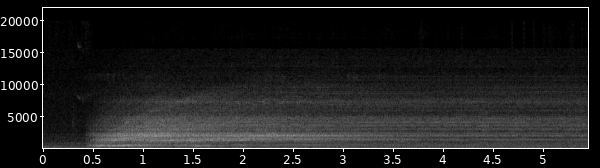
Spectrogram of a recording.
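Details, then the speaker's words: Original Macintosh LC on a known-good power supply, board dusty with leaking capacitor goo: at power-on a loud hissing rush and high whine settle to a steady drone, no startup chime; very noisy hard drive, likely needs a recap. "Okay, it powered up. Hard drive is very noisy. I didn't hear a chime."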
